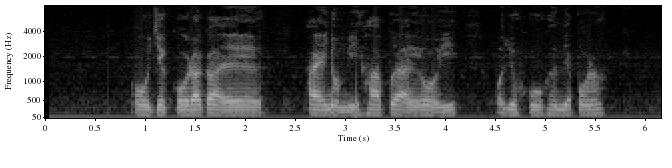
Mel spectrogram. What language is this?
Guarani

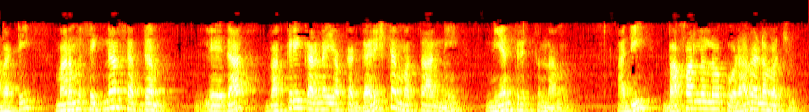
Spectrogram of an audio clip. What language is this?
Telugu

